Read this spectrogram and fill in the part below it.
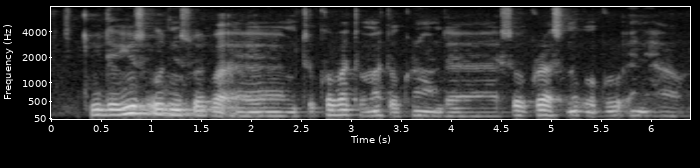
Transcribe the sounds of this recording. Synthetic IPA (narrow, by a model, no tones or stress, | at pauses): widejuso̰dnũswɛbamtʰukʰɔvatʰɔmatʰoɡɾãʊ̃ndsoɡɾasnõɡɔ̃ɡoʔɛnĩhaʊ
